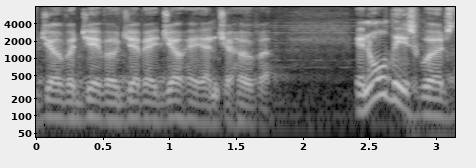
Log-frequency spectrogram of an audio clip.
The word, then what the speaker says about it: Jehovah: Juha, Jeva, Jova, Jevo, Jeve, Johe, and Jehovah. In all these words, the J is to be pronounced as Y, the A as R, the E as A, and the V as W.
